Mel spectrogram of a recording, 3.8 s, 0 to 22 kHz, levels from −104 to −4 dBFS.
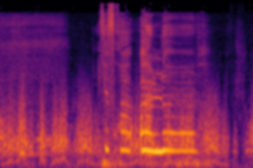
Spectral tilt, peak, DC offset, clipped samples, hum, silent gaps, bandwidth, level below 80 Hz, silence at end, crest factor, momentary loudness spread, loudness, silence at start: -5 dB/octave; -10 dBFS; under 0.1%; under 0.1%; none; none; over 20 kHz; -58 dBFS; 0 s; 18 dB; 20 LU; -26 LUFS; 0 s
